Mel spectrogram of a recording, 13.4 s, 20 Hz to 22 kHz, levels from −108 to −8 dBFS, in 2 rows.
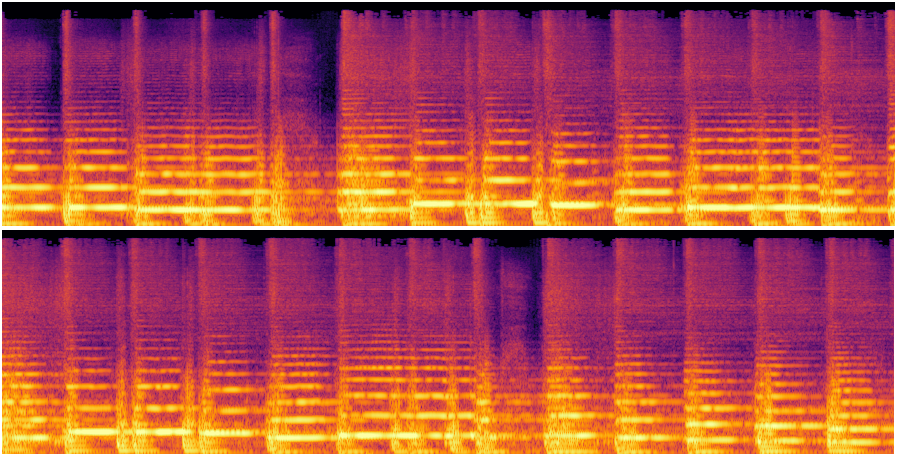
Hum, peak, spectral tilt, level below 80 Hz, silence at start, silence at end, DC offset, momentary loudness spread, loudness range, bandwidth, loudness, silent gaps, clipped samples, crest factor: none; 0 dBFS; -8 dB/octave; -26 dBFS; 0 s; 0 s; under 0.1%; 5 LU; 2 LU; 18 kHz; -12 LUFS; none; under 0.1%; 10 dB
